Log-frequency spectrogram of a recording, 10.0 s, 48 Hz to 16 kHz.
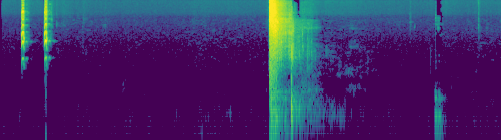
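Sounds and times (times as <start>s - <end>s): high-pitched predator call squeaks: 0.4s - 1.2s.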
